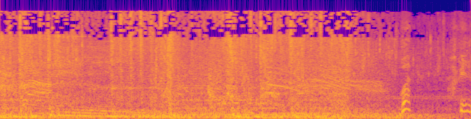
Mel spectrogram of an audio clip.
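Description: Crashing, thudding fight sounds ring out.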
